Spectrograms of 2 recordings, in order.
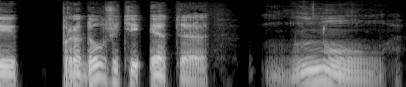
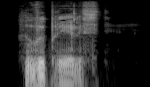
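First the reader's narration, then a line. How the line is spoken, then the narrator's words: Tender speech. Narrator (Russian): нежно произнес он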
